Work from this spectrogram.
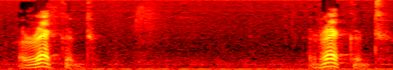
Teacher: this verb when we say record the second syllable gain stress when we say record as noun the first syllable gains stress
